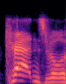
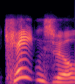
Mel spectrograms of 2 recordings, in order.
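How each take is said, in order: First: It uses an unusual, nonlocal pronunciation. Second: It uses the usual local pronunciation. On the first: The speaker calls it wrong. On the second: The speaker calls it right.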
